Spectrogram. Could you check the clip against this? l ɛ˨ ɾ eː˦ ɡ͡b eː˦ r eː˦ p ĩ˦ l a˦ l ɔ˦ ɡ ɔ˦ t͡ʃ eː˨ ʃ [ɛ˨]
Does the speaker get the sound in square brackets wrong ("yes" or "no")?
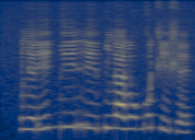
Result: no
